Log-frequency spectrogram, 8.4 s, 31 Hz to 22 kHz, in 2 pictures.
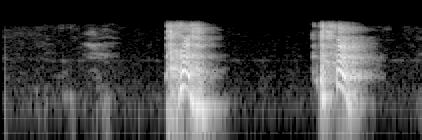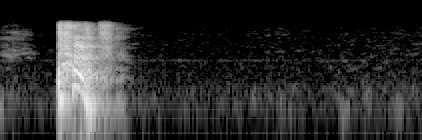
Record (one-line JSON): {"three_cough_length": "8.4 s", "three_cough_amplitude": 27905, "three_cough_signal_mean_std_ratio": 0.27, "survey_phase": "beta (2021-08-13 to 2022-03-07)", "age": "45-64", "gender": "Male", "wearing_mask": "No", "symptom_none": true, "smoker_status": "Never smoked", "respiratory_condition_asthma": false, "respiratory_condition_other": false, "recruitment_source": "REACT", "submission_delay": "3 days", "covid_test_result": "Negative", "covid_test_method": "RT-qPCR", "influenza_a_test_result": "Unknown/Void", "influenza_b_test_result": "Unknown/Void"}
